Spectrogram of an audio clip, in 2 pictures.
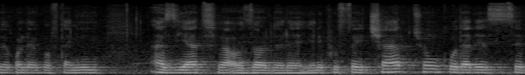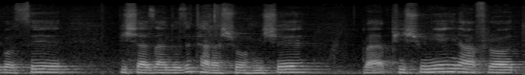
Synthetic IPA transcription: be̞ɣoːleɡoft̪æniː | æzijæt̪ʰvæʔɒːzɒːɾd̪ɒːɾe̞jæːniːpʰuːst̪ɒːjet͡ʃʰæɾpt͡ʃʰonɡod̪æd̪ese̞bɒːse | b̥iːʃæzænd̪ɒːzet̪ʰæɾæʃːohmiːʃe̞ | væ̰pʰiːʃuːnije̞iːnæfɾɒːd̪̥

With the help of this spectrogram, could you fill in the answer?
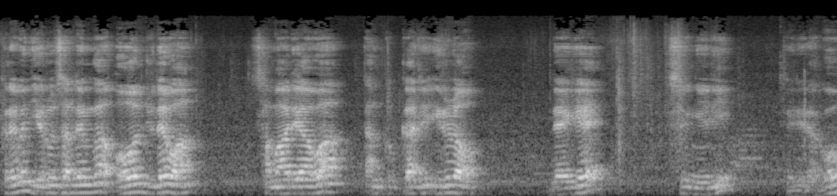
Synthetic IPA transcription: kɯɾʌmjʌnje̞ɾusʰaɭːemɡwaʔʌnjude̞wa | sʰamaɾiawat̪͈aŋkɯk͈ad͡ʑiʔiɾɯɾʌ | ne̞ɡe̞ | sʰɯŋiɲi | t̪weɾiɾa̰ɡo

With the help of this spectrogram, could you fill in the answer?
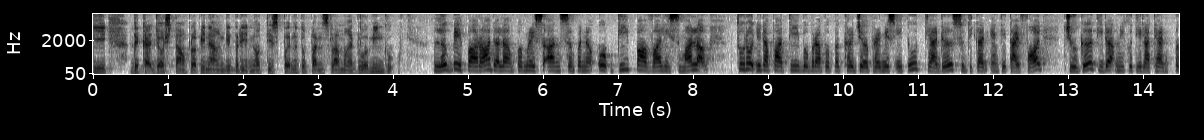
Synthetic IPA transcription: idəkat̪̚d͡ʒɔt͡ʃt̪aŋplapinaŋdibəɾinot̪ispənut̪upansəlamãduəmĩŋɡṵ | ləbɪhbaɾahdalampəməɾiksaʔansəmpənəʔop̚dipavalisəmãlam | t̪uɾʊt̪̚didapat̪ibəbəɾapəpəkərd͡ʒapɾɛmisit̪ut̪iadasunt̪ikanɛnt̪it̪ajfɔt̪̚ | d͡ʒuɡat̪idaʔ̚mə̃ŋikut̪ilat̪iɦanpə

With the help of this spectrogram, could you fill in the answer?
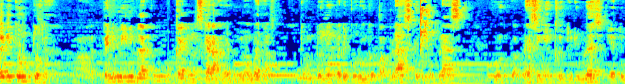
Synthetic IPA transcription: aɡit̪uɾunt̪ʊhlah | ə | pɛndəmɪk̚nĩbəlakuukansə̥kaɾaŋnəmemaŋbaɲak̚t̪uɾunt̪ʊhɲapadakuɾʊŋkəpat̪̚bəlaskəliuməbəlas | kuɾʊŋkəpat̪̚bəlasiŋəkət̪ud͡ʒʊhbəlasjat̪u

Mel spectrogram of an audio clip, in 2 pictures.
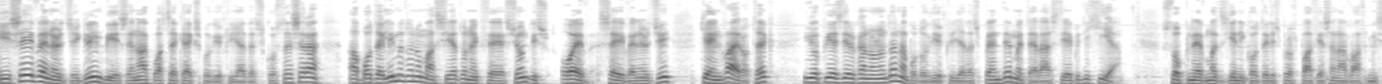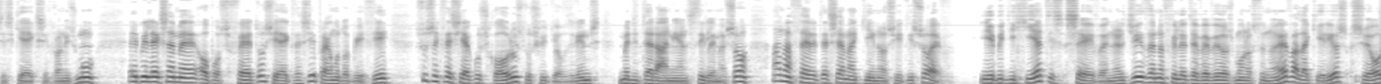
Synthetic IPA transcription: isejve̞ne̞ɾd͡ʒiɡɾinbize̞nɐkuɐt͡sekekspoðio̞çiʎɐðe̞si̥kosi̥t̪e̞se̞ɾɐ | ɐpo̞t̪e̞limet̪ono̞mɐsiɐt̪o̞ne̞kθe̞se̞o̞nt̪iso̞evsejve̞neɾziceːnvɐjɾot̪ek | io̞pie̞zðio̞ɾɣɐno̞no̞nd̪ɐnɐpo̞t̪o̞ðio̞çiʎʎɐðe̞spe̞nd̪e̞me̞t̪e̞ɾɐst̪iɐepit̪içiɐ̰ | st̪o̞pne̞vmɐt̪izʝe̞niko̞t̪e̞ɾispɾo̞spɐθiɐsɐnɐvɐθmisisce̞ːksĩŋxɾo̞nizmu | e̞pile̞ksɐme̞o̞po̞sfe̞t̪o̞sie̞kθe̞sipɾɐɣmɐt̪o̞piːθi | st̪use̞kθe̞siɐkusxo̞ɾust̪usit̪iofd̪ɾims | me̞ðit̪e̞ɾɐniɐnst̪ile̞me̞so̞ | ɐnɐfe̞ɾet̪e̞se̞ɐnɐcino̞sit̪iso̞e̞v | ie̞pit̪̬içiɐt̪isːejve̞ne̞ɾd͡ʑiðe̞no̞file̞t̪e̞ve̞ve̞o̞zmo̞no̞st̪ino̞e̞vɐlɐciɾio̞sːe̞o

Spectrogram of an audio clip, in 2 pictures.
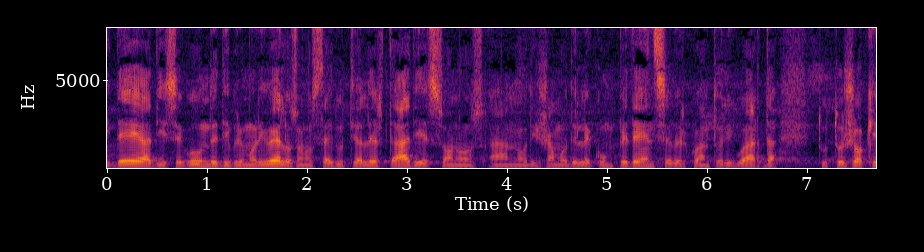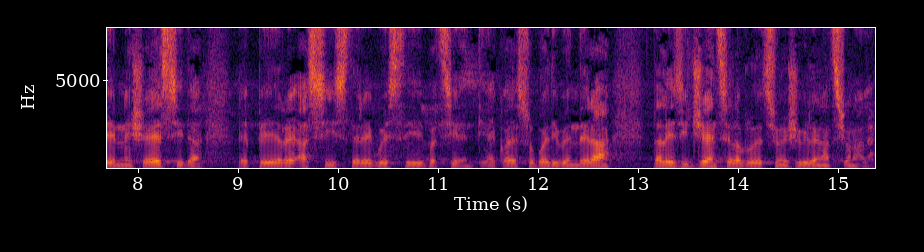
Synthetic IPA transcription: id̪ɛːad̪isekond̪ed̪ːipɾiːmolivɛlːosɔːnost̪at̪it̪ut̪ːialːert̪aːt̪iesːɔːnoanːod̪it͡ʃaːmod̪elːekompet̪ɛnt̪seperkwant̪oɾiɡward̪a | t̪ut̪ːot͡ʃɔk̟ːeɛnːet͡ʃɛsːit̪a | ɛperasːist̪eɾekwest̪ipat̪sjɛnt̪iɛkːoad̪ɛsːopɔjd̪ipend̪eɾa | d̪alːeːzid͡ʒɛnt̪sed̪elapɾot̪et̪sːjoːnet͡ʃiviːlenat̪sːjonaːle

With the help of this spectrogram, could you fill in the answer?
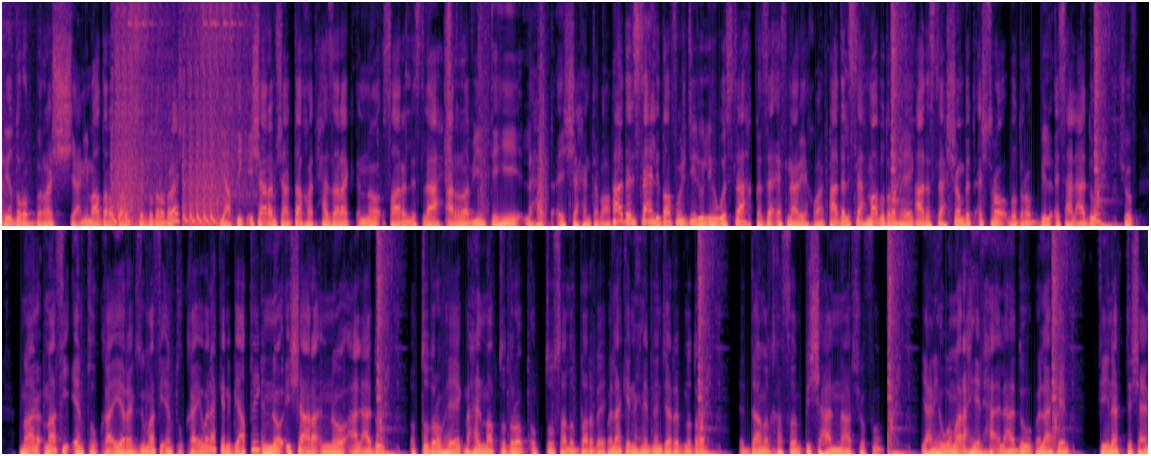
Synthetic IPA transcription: ɾjɨd̪ˤɾʊbɾˤɑʃjaʕnimad̪ˤɾˤɑbɑɾˤɑksɪɾbɨd̪ˤɾʊbɾˤɑʃbjʊʕt̪ˤiːkʔɪʃɑːɾˤɑmaʃaːnt̪aːxʊd̪ħazɑɾˤɑkʔɪnːʊsˤɑːɾˤɪlʔɪslaːħʔɑrˤːɑbjɪnt̪aɦilɪħat̪ːɪʃːaħnt̪ˤɑbʕʊ̰haːd̪alʔɪslaːħɪlːijd̪ˤɑːfuːd͡ʒɪd̪iːd̪wɪlːihʊwːslaːħqɑzaːʔɪfnaːɾjaxwa̰ːnhaːd̪alʔɪslaːħmabɨd̪ˤɾˤʊbheːkhaːd̪aslaːħʃloːmbɪt̪ʔaʃɾˤoʔbɨd̪ˤɾˤʊb̚ːɪlʔɪsʕalʕad̪uːʃuːf | mamafiʔeːmt̪ˤɪlqɑːʔjːɾˤɑɡzumafiʔeːmt̪ɪlqɑːʔɪjːawɪlaːkɪnbjʊʕt̪ˤiːʔɪnːʊʔɪʃɑːɾˤɑʔɪnːʊʕalʕad̪uːb̚t̪ɨd̪ˤɾʊbheːkmaħalːmab̚t̪ɨd̪ˤɾʊb̚wɪb̚t̪uːsˤɑlːɨd̪ˤːɑɾˤbewɪlaːkɪnʔɪħnabnɪnd͡ʒɑrˤːɪbnɨd̪ˤɾˤʊbɪd̪ːaːmɪlxɑsˤɪmt̪ɪʃʕalɪnːɑ̰ːɾˤʃuːfujaʕnihʊwːemaɾˤɑːħjɪlħaʔɪlʕad̪uːwɪlaːkɪn | fiːnak̚t̪ɪʃʕan

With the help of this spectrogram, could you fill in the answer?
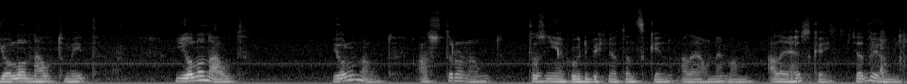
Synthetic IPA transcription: jolonawt̪mɪt̪ | jolonawt̪ | jolonawt̪ | ʔast̪ɾonawt̪ | t̪ozɲiːjakoɡdɪbɪxmɲɛlt̪ɛnskɪnʔalɛjaːɦonɛmamʔalɛjɛɦɛskɛjxcɛlbɪɣɦomiːt̪

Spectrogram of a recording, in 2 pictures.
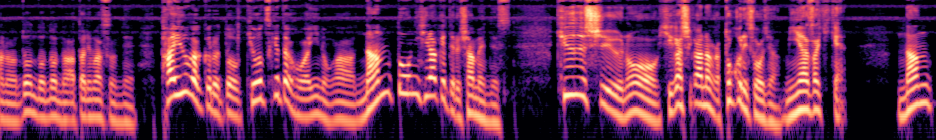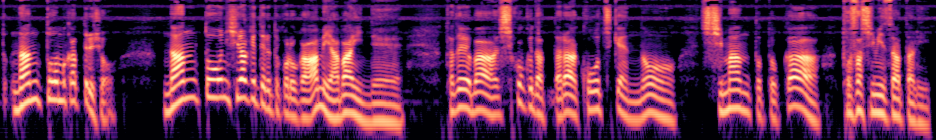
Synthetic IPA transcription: no̞d̪õnd̪õ̞d̪ondõat̪aɾʲimasɨ̃nd̪e̞ | t̪aioɡakɯ̟ɾɯ̟t̪o̞kʲio̞t͡sɨ̥ke̞t̪aɦo̞ːɡaiːno̞ɡanãnt̪o̞ːɲ̟içiɾake̞t̪̬e̞ɾɯ̟ɕamẽ̞nd̪e̞sɨ̥ | kʲɨːɕɨːno̞çiɡaɕi̥ɡanãŋkat̪o̞kɯ̟ɲ̟iso̞ːʑã̰mʲiazakʲi̥kẽ̞̰ŋ | nannãnt̪o̞ːmɯ̟kat̪ːe̞ɾɯɕo̞̰ | nãnt̪o̞ːɲ̟içiɾake̞t̪̬e̞ɾɯ̟t̪̬o̞ko̞ɾo̞ɡaːme̞jabaĩnd̪e̞ | t̪ʰat̪o̞ebaɕi̥ko̞kɯ̟d̪at̪ːaɾakʰo̞ːt͡ɕi̥kẽ̞nːo̞ | ɕimãnt̪o̞t̪o̞kat̪o̞s̬aɕimʲizɨat̪aɾʲḭ

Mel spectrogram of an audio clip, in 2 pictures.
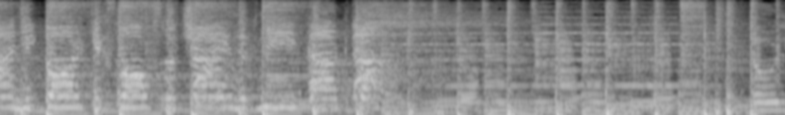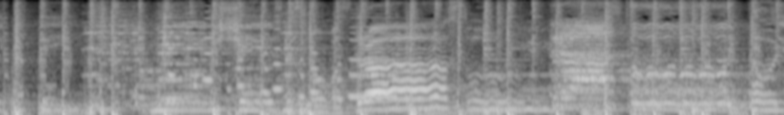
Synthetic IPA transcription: nʲɪt̪olʲkʲɪxslˠofslˠʊt͡ɕajnɨxnʲɪkɐɡd̪a | t̪olʲkət̪ɨ | nʲɪɪɕːezʲnʲɪsnovəzd̪ɾasvu | ɾasu | t̪olʲ

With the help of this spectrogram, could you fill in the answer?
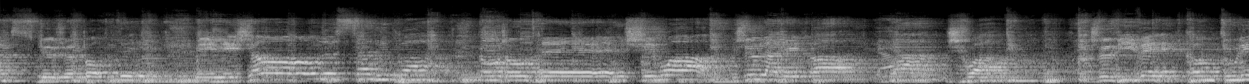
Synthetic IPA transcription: kskəʒəpɔʁt̪ɛ | eleʒɑ̃nəsavɛpa | kɑ̃ʒɑ̃t̪χɛ | ʃemwaʒənavɛpa | la | ʒwa | ʒəvivɛkɔmt̪ule

